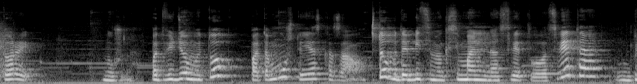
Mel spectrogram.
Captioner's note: something has fallen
